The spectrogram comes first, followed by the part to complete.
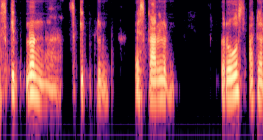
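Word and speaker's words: scikit-learn: Tapi bacanya skitlearn, nah, skitlearn, sklearn.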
